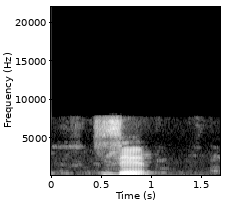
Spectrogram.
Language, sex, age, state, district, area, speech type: Hindi, male, 60+, Bihar, Madhepura, rural, spontaneous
